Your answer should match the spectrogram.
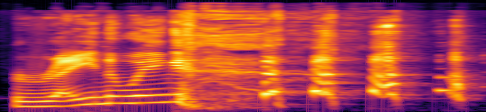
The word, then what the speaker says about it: Rainwing: I just now realized when reading the name, dude, I always thought it's 2A somehow. It is so as in rain.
